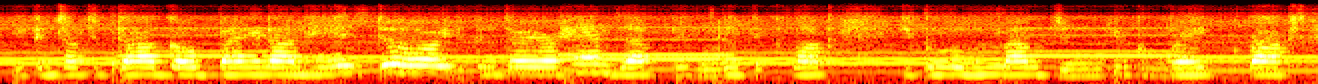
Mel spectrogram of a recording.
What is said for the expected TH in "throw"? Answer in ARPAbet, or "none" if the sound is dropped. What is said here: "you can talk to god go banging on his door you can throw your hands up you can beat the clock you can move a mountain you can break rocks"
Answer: F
